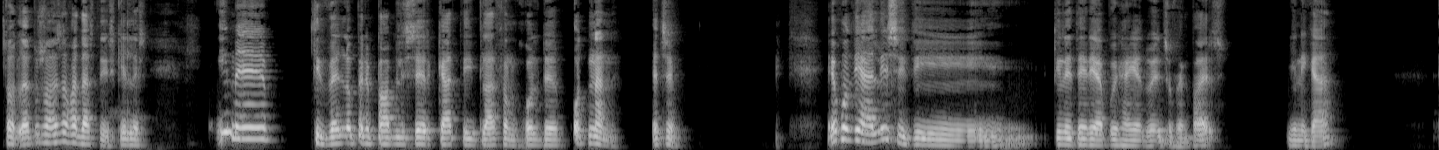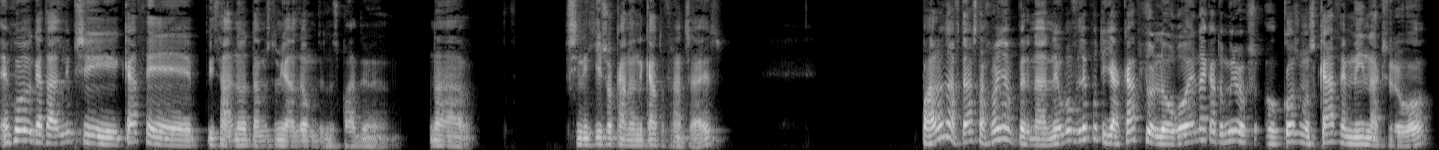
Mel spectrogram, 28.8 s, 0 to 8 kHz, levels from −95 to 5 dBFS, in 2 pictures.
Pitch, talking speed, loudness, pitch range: 125 Hz, 135 wpm, -22 LUFS, 110-170 Hz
